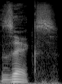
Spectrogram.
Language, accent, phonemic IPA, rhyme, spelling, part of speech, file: German, Germany, /zɛks/, -ɛks, sechs, numeral, De-sechs.ogg
- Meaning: six (numerical value represented by the Arabic numeral 6; or describing a set with six elements)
